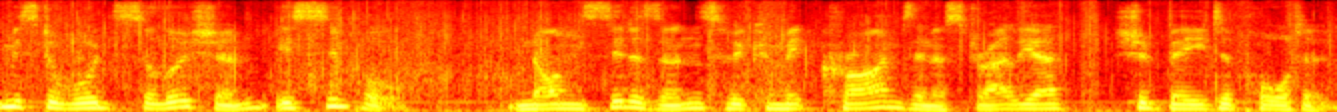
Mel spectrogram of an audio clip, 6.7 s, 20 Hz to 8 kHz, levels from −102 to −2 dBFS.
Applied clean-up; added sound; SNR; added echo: none; Crumpling, crinkling; 17 dB; reverberation time 0.2 s.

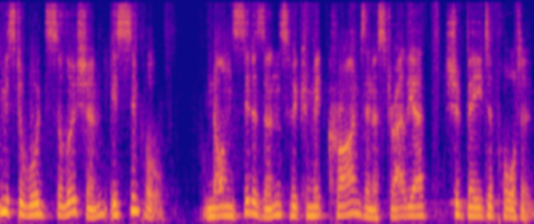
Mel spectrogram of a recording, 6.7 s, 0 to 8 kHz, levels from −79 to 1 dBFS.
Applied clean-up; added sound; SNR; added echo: neural separator model SepFormer DNS4.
